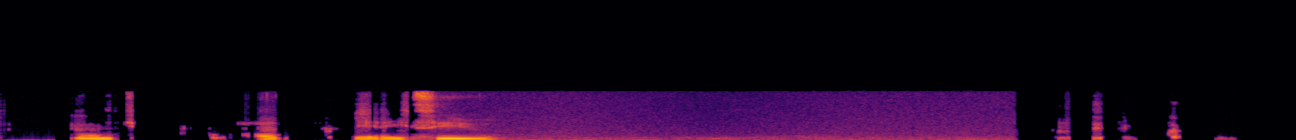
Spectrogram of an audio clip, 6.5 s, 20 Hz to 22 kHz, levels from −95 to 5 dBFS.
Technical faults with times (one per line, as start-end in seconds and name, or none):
0.00-0.05 background gated by the echo canceller
0.33-2.08 speech suppressed in double talk
1.05-1.10 other side's voice leaking through
1.65-1.85 other side's voice leaking through
5.09-6.48 background gated by the echo canceller
5.28-5.92 other side's voice leaking through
